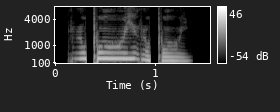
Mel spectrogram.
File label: Korean, Ideo Phones; Motion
